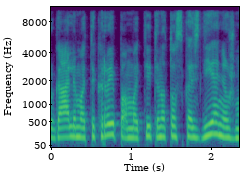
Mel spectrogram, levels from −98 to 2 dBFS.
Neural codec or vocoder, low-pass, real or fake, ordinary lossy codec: vocoder, 24 kHz, 100 mel bands, Vocos; 9.9 kHz; fake; MP3, 96 kbps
